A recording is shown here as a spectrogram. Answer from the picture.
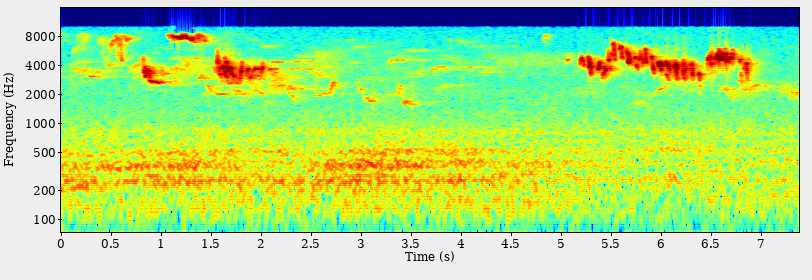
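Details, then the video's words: American robin song in spring: two short bursts of quick, high, chirpy warbled phrases a few seconds apart over a steady background hiss. "song of the Red Robin"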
